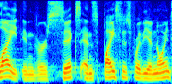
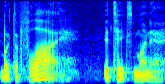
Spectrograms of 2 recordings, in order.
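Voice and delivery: lowered voice; 7 semitones lower, 10 dB quieter than usual. Acted. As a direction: drop low and soft for the sales pitch. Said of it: "lowers his voice and says".

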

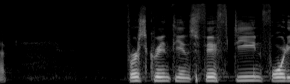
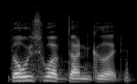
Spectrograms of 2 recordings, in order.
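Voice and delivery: normal talking voice

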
